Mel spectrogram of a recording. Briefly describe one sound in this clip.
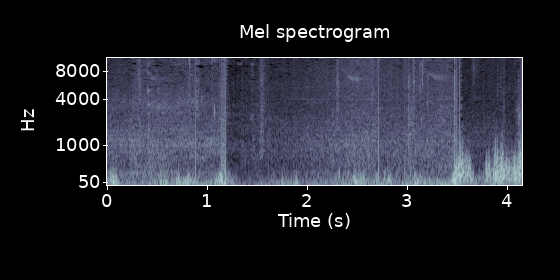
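A padlock rattles and clicks on a metal door.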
